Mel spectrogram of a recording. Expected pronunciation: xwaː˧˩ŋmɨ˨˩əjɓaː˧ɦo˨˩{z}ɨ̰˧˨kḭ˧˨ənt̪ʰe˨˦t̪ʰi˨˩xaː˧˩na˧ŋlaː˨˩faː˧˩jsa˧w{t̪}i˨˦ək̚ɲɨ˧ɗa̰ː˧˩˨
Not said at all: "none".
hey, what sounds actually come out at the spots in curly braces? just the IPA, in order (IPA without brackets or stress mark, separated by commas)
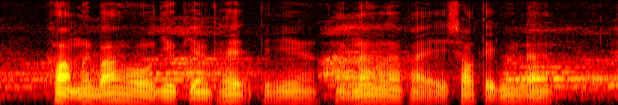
z, t̪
